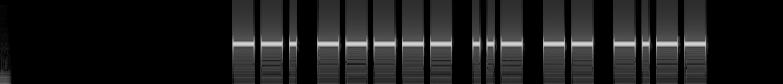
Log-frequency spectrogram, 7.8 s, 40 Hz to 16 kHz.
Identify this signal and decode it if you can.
Morse code, heard as a keyed tone, about 17 wpm, 700 Hz. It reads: G0UMY
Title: DXCC-100 Call Signs - 5 Characters - 17wpm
